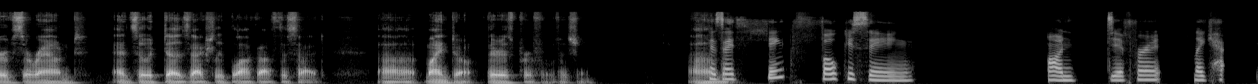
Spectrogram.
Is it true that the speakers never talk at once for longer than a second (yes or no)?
yes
